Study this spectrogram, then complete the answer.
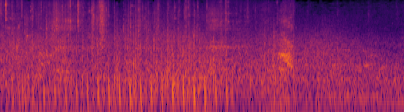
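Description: Horse hooves thud on dry ground.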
